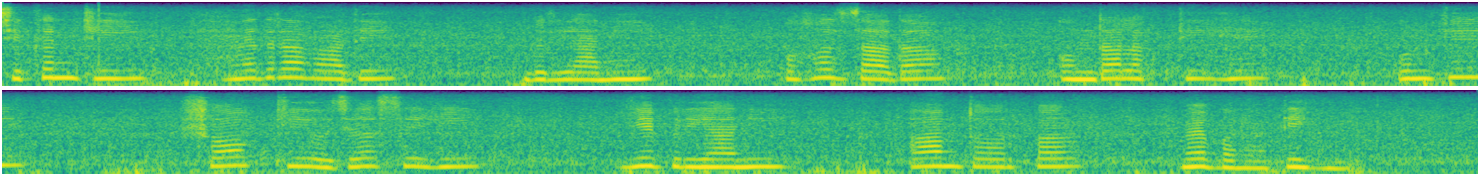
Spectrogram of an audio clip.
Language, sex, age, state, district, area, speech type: Urdu, female, 30-45, Uttar Pradesh, Gautam Buddha Nagar, urban, spontaneous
